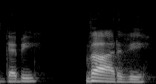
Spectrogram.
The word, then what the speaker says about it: Debi Varvi: correctly yes you did and her name is Debbie vvi welcome to the podcast love your pronunciation thank you gotta and how's your day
